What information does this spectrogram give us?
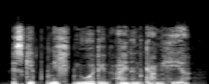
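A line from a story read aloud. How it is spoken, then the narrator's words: Strained whisper. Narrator (German): flüsterte er mit Mühe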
